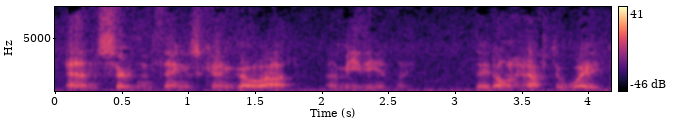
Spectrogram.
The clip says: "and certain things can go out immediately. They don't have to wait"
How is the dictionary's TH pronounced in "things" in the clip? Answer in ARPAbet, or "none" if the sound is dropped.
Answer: TH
